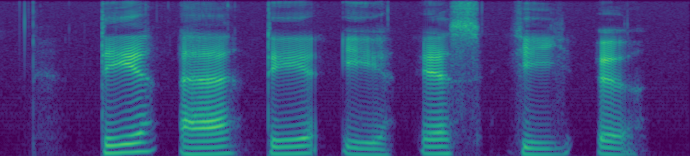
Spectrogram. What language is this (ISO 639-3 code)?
swe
